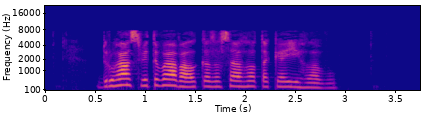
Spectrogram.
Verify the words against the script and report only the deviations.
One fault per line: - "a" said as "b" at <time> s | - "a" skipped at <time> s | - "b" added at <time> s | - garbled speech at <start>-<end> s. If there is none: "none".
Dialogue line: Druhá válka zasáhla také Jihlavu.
- "světová" added at 0.8 s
